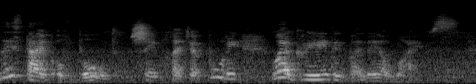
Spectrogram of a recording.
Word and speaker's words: Khachapuri: Adjaruli Khachapuri. Che is again a very hard sound in Georgian language to pronounce for the foreigners, so say with me, Adjaruli, Adjaruli Khachapuri.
